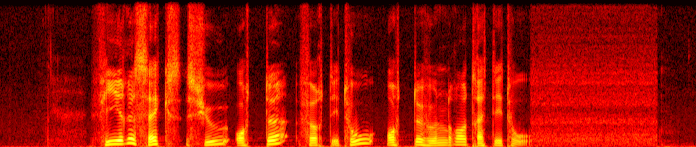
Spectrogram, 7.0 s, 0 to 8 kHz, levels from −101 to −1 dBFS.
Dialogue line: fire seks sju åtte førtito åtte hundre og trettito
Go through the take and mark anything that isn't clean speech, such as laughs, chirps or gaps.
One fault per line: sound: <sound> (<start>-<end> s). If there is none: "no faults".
no faults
